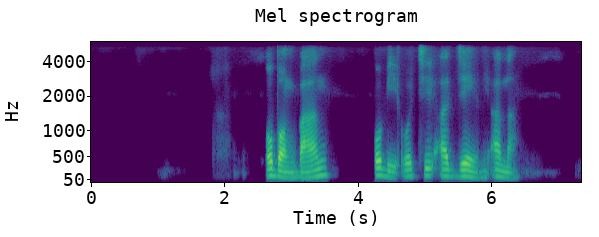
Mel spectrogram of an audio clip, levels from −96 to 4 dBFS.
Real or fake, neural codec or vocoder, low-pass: fake; codec, 24 kHz, 0.9 kbps, WavTokenizer, large speech release; 5.4 kHz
